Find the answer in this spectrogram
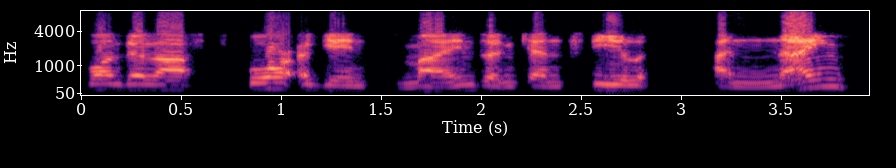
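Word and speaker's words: Mainz: I will start with the Dortmund taking on mines or Mains um talk to us about that over there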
